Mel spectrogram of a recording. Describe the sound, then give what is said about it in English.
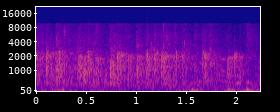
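Crowd cheering and applause at an election count for a Brighton and Hove constituency, heard as a steady, dense wash of clapping and cheering voices that holds at an even level throughout. “And quite a mental mob approach to cheering, maybe, but even so.”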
